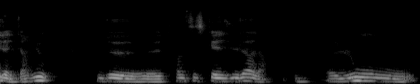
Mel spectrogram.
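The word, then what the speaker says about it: Lula: de 36 15 là loup l u l a ça se prononce loup.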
